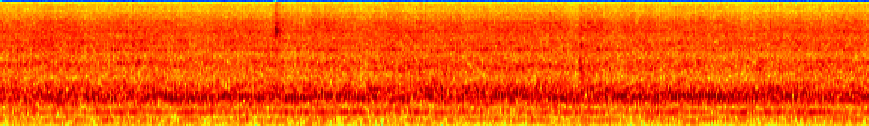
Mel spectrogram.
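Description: Steady running noise of a car heard from inside the cabin: engine hum and road noise, with a constant faint whine.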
